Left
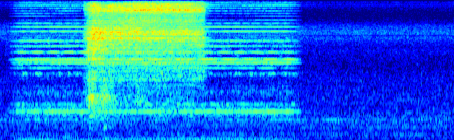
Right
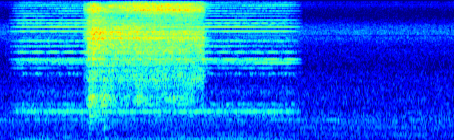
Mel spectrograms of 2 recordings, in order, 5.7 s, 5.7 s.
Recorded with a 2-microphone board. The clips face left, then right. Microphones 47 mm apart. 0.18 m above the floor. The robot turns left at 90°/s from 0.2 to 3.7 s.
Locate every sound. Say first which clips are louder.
1.1 s a hiss: even; 25° left, 1.5 m; by 2.6 s 110° right, 1.5 m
